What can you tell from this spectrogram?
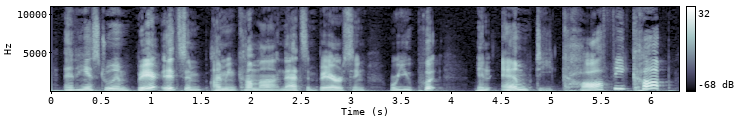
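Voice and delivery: ordinary talk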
